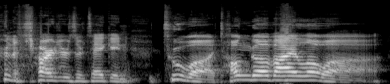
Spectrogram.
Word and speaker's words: Tagovailoa: It is tongue as in the appendage in your mouth, Tagovailoa.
